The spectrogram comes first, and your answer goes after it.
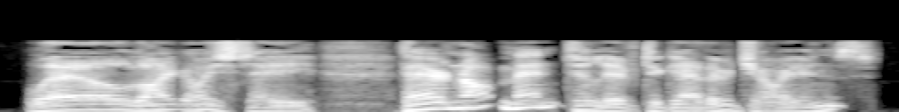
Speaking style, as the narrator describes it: said Hagrid sadly

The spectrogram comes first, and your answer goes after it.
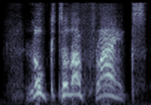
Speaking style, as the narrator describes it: shouted one of the arbitrators

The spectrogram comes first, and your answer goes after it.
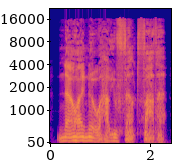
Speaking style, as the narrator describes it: whispered

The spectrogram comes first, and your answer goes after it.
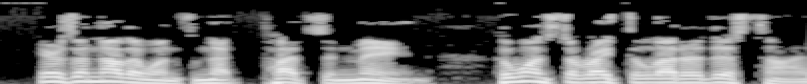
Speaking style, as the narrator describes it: shouting

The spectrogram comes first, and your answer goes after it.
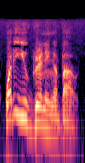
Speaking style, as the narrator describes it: She asked him sharply

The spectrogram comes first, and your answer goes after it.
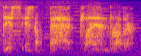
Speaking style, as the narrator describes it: Nath growled

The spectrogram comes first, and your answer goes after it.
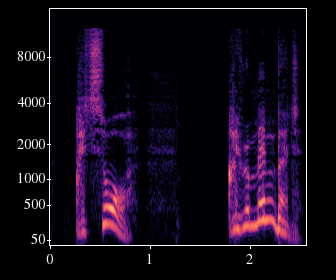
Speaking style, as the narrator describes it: Harry panted

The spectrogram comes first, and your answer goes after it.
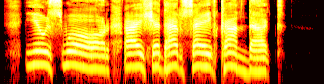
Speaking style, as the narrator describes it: the Yunkish envoy wailed

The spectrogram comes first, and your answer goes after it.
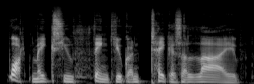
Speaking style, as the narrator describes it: Solaro snarled

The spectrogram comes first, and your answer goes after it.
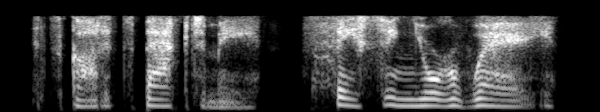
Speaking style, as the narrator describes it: she hissed

